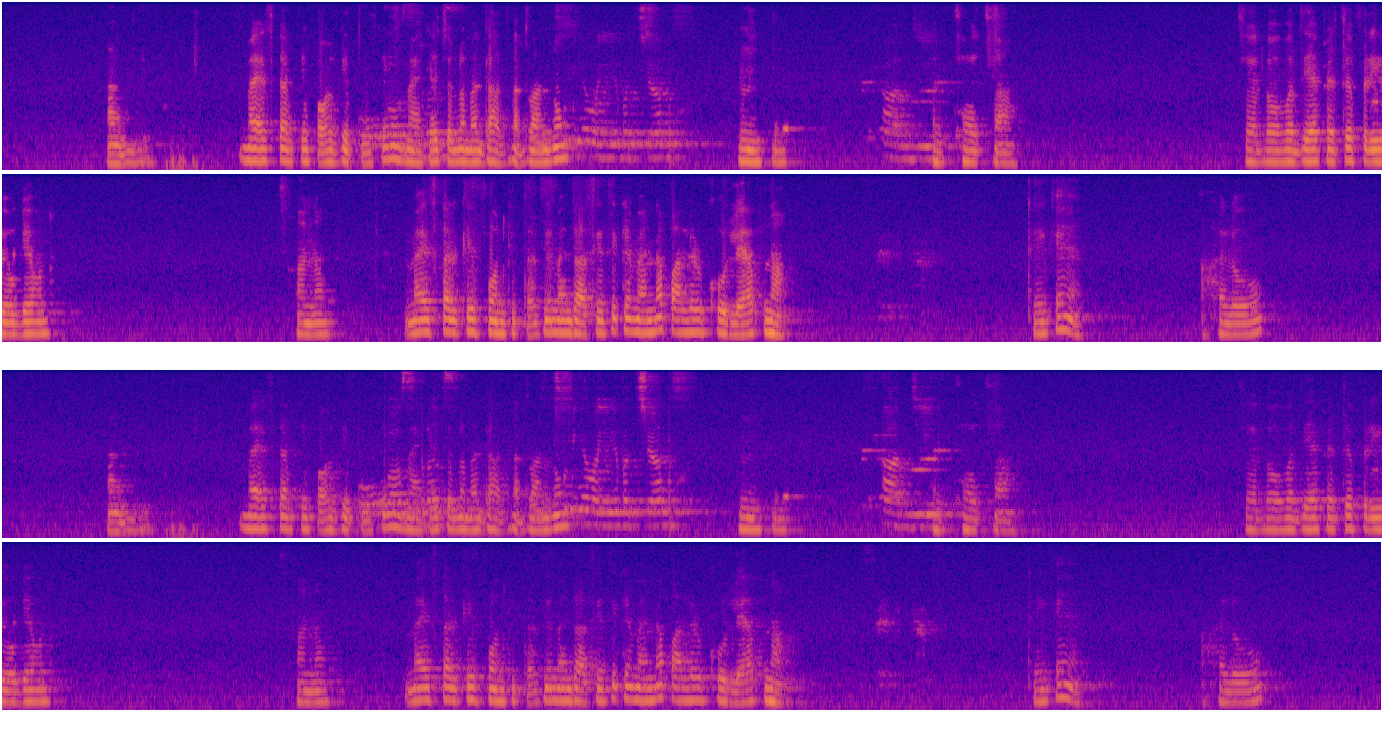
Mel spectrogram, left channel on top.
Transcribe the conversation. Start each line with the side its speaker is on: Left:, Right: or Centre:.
Left: ਹਾਂਜੀ ਮੈਂ ਇਸ ਕਰ ਕੀ ਕਾਲ ਕੀਤੀ
Right: ਹੋਰ
Left: ਸੀ
Right: ਬਸ
Left: ਮੈਂ
Right: ਹੁਣ
Left: ਕਿਹਾ ਚਲੋ ਮੈਂ ਦੱਸਦਾ ਤੁਹਾਨੂੰ।
Right: ਛੁੱਟੀਆਂ ਹੋਈਆਂ ਬੱਚਿਆਂ ਨੂੰ
Left: ਹੂੰ-ਹੂੰ।
Right: ਹਾਂਜੀ।
Left: ਅੱਛਾ! ਚਲੋ ਵਧੀਆ ਫਿਰ 'ਤੇ ਫਰੀ ਹੋਗੇ ਹੁਣ। ਹੁਣ, ਮੈਂ ਇਸ ਕਰਕੇ ਫੋਨ ਕੀਤਾ ਸੀ ਮੈਂ ਦੱਸ ਰੀ ਸੀ ਕਿ ਮੈਂ ਨਾ ਪਾਰਲਰ ਖੋਲਿਆ ਆਪਣਾ।
Right: <inaudible>
Left: ਠੀਕ ਐ, ਹੈਲੋ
